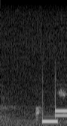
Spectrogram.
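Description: Touch-tone telephone dialing during a Thai radio call-in show: a short blip, then two clear dial tones in quick succession, close and distinct against quiet background noise.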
